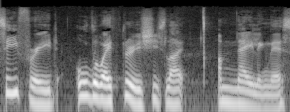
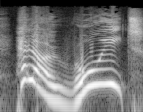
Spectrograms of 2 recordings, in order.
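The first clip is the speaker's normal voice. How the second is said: terrible fake British accent; 11 semitones higher, 5 dB louder than usual. Mocking podcasters who attempt British voices, a terrible fake British accent. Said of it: "when they do an English accent on a British accent on podcasts and stuff, ... they're always terrible, and they always they're always like".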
